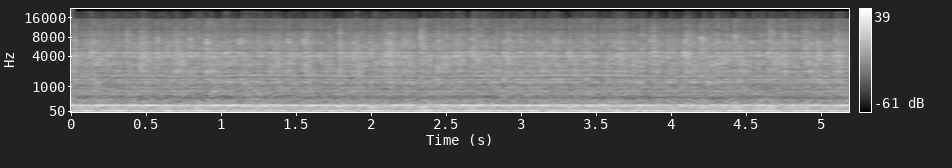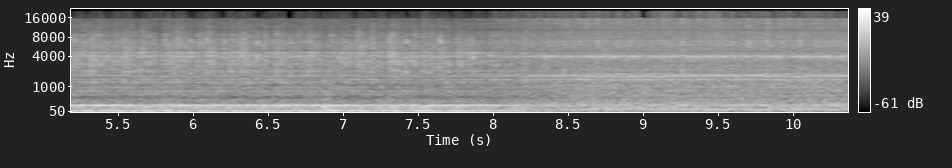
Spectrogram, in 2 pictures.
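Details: Rough idle with a stumbling low throb skipping about three beats a second, then settling quieter, a misfire of unknown cause. Disconnecting and reconnecting the MAF sensor makes no difference.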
